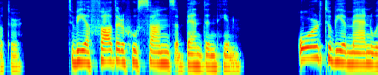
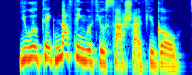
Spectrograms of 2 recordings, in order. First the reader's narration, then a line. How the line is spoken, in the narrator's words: snapped Pyotr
